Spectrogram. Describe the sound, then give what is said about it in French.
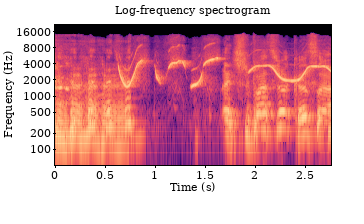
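A person whistles an imitation of starling song: swooping, warbling high notes and slides, with speech-like voiced sounds mixed in at the start and end. “C'est des étourneaux qui sont vraiment dans les zones anthropomorphiques.”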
